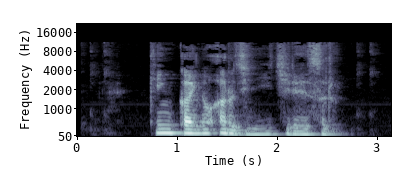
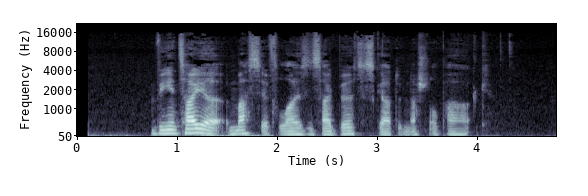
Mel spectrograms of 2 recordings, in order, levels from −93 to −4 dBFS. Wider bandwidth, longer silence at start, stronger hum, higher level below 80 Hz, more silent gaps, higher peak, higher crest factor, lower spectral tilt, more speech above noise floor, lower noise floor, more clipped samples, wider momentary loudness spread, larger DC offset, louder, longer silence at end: second, 11.5 kHz vs 16.5 kHz; first, 0.75 s vs 0.1 s; neither; about the same, -46 dBFS vs -48 dBFS; neither; about the same, -2 dBFS vs -4 dBFS; about the same, 22 dB vs 20 dB; about the same, -5.5 dB/octave vs -5.5 dB/octave; about the same, 36 dB vs 34 dB; about the same, -58 dBFS vs -56 dBFS; neither; about the same, 14 LU vs 14 LU; neither; about the same, -23 LUFS vs -23 LUFS; second, 0.5 s vs 0.7 s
